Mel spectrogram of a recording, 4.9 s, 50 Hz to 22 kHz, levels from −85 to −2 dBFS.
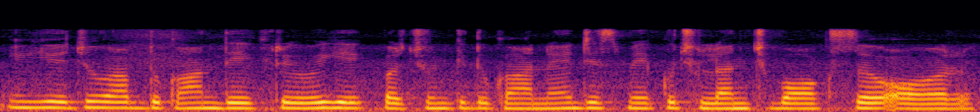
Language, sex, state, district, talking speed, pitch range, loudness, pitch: Hindi, female, Haryana, Charkhi Dadri, 220 wpm, 180-195 Hz, -14 LUFS, 190 Hz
